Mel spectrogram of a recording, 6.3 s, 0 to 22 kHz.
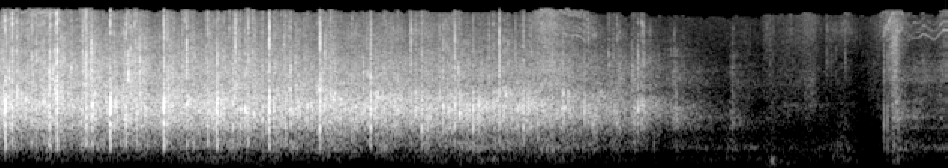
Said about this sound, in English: In the fall of 2023, we saw 74 people get into the waters of baptism and proclaim Jesus as their king. And like, I need at least four of you to clap for that, because that's insane.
